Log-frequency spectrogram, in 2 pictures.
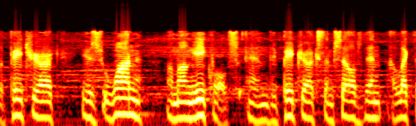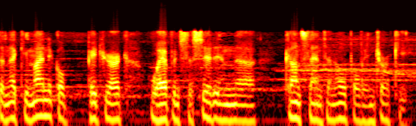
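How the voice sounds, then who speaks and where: A man of medium pitch gives an unscripted explanation, pausing between phrases. The audio is dull, with faint music underneath. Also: steady tone. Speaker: interviewee. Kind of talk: unscripted explanatory interview talk.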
